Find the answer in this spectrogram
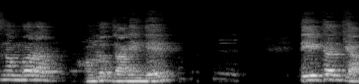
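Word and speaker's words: debtor: Next 6 number अब हम लोग जानेंगे डेटर क्या है। इसे डेटर कहा जाता है, डेटर नहीं कहा जाता। यहां पर डी साइलेंट रहता है।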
